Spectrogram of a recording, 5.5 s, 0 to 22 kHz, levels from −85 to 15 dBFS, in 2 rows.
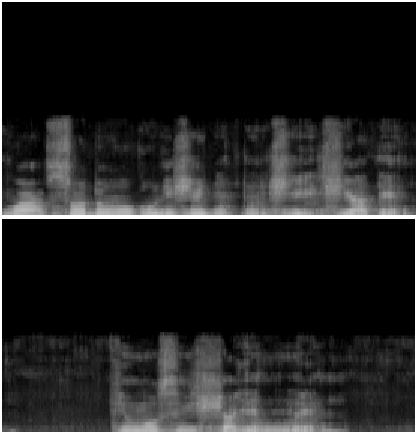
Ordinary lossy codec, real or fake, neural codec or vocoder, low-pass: none; fake; autoencoder, 22.05 kHz, a latent of 192 numbers a frame, VITS, trained on one speaker; 9.9 kHz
